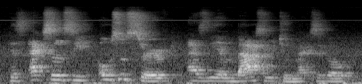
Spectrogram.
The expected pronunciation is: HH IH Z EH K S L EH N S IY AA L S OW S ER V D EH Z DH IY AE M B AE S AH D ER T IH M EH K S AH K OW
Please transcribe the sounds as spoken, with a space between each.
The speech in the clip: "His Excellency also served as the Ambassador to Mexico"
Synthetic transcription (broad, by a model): HH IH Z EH K S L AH N S IY AA L S OW S ER V D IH Z DH IY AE M B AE S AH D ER T IH M EH K S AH K OW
